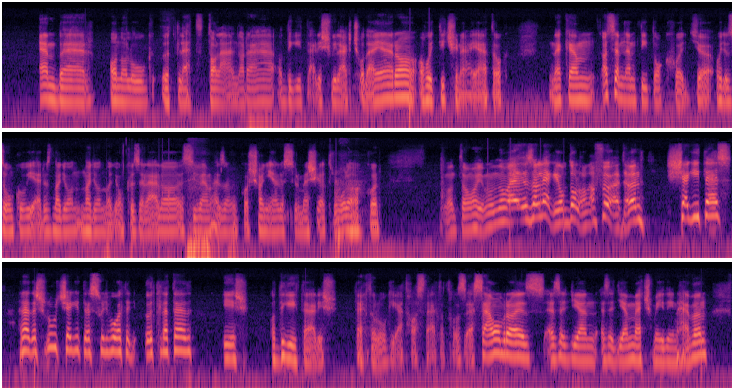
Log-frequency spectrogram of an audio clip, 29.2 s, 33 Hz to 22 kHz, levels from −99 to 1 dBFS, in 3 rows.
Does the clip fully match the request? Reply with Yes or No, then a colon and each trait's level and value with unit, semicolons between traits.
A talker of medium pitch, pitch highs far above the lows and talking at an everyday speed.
Yes: medium, 150 Hz; wide, 6.3 semitones; average, 140 wpm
